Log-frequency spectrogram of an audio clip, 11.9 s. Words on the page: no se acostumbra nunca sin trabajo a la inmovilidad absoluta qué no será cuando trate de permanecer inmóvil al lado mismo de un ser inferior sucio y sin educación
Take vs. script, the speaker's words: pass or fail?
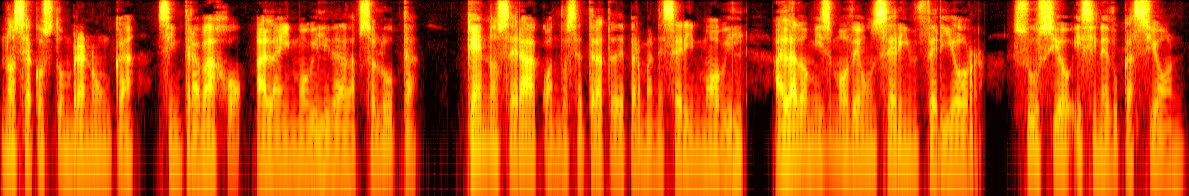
fail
